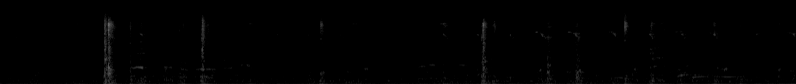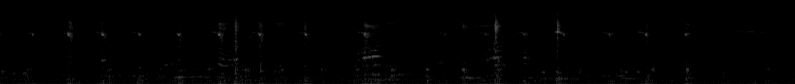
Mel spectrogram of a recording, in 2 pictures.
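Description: Faint handling of a scalded rabbit in a metal basin of water as its fur is pulled off, with scattered clicks and knocks, the loudest about a second in. Behind it a bird gives a long run of short high chirps, about three a second, from about five seconds in.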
